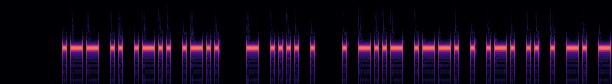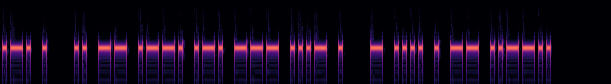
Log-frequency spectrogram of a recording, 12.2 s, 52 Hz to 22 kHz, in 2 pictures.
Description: Morse code, heard as a keyed tone, about 30 wpm, 700 Hz. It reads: WILL THE EXPERIENCE IMPROVE THEM?
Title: Sentences from Top 1000 Words - Review Part 5 - 30wpm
